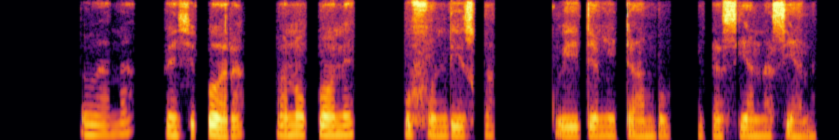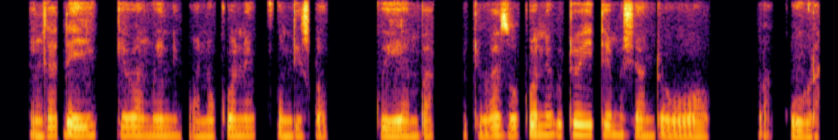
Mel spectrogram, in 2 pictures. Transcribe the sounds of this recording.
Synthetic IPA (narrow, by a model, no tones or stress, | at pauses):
ʋana | ʋe̞t͡ʃiko̞ɾa | ʋano̞kone | kufundiswa | kṵitemitambo̞ | jakasijanasijana | nḭŋɡaɗeiŋɡe̞ʋamwe̞niʋa̰no̞ko̞neku̥fundiswa̰ | kue̞mba | kutiʋazo̞ko̞ne̞kuto̞ite̞muʃando̞̰woo | ʋa̰kuːra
